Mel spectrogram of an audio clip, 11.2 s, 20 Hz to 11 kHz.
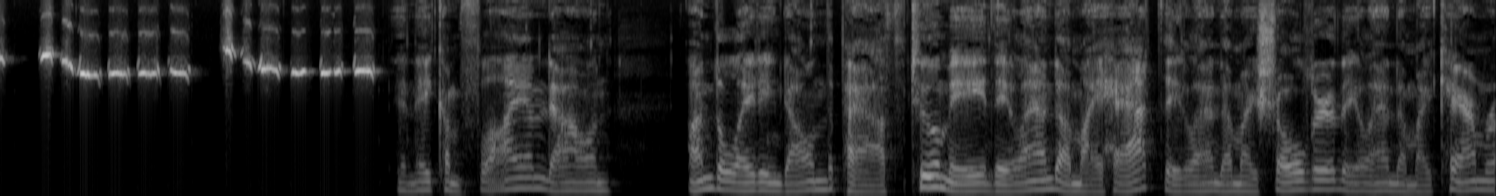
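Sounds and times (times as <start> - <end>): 
person whistling an imitation of the chickadee song: 0.0 - 3.0
speech: 3.0 - 11.2.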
